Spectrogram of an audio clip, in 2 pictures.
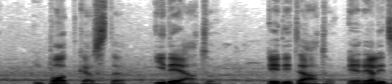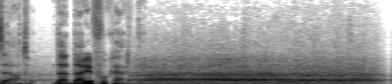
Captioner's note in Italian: Applauso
